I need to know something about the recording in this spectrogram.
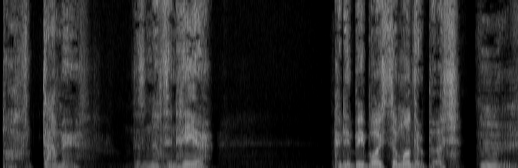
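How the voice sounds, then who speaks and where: A young medieval video game hero, with a slightly husky voice recorded close and dry. He is earnest and wry, mutters his thoughts to himself and curses readily, with pitch that moves widely. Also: expressive, measured pace, no echo, full character voice. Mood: frustrated, cursing. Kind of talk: acted video game voice lines.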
